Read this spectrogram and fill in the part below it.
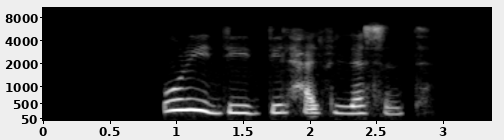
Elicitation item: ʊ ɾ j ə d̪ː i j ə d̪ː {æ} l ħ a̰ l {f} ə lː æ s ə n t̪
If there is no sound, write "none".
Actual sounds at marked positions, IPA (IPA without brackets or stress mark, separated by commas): i, f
